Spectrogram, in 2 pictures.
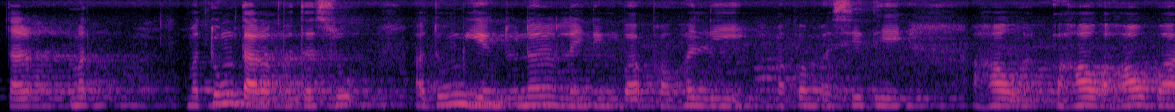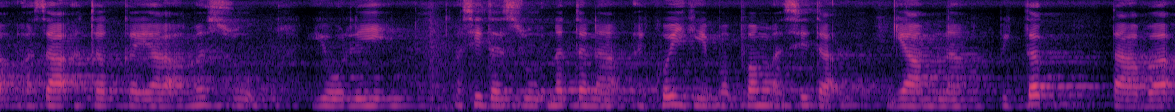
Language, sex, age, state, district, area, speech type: Manipuri, female, 30-45, Manipur, Kakching, rural, spontaneous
